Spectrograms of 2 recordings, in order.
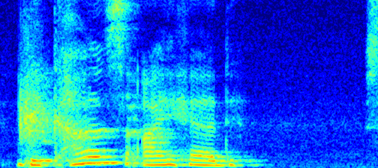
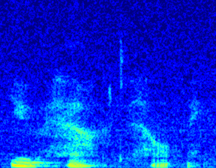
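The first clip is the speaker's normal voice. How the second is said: very soft, breathless whispered plea; whispered prayer; 3 semitones lower, 14 dB quieter, faster than usual. Retold or imitated. Quoting her silent plea to God during the test, whispered. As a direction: pray it under your breath, almost silent.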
